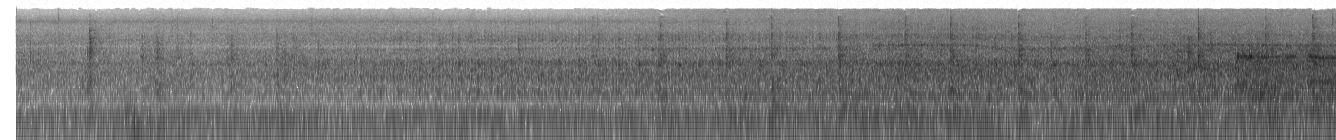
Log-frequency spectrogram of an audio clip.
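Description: Diesel engine of a Mitsubishi Fuso heavy tractor unit running as it hauls a loaded low-bed semi-trailer slowly past, growing steadily louder as it approaches.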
